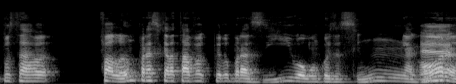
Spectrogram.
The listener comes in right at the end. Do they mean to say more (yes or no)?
yes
